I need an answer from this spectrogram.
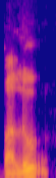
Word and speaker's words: balut: I don't know if how you say it, if you pronounce it the right way. Is it balut?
